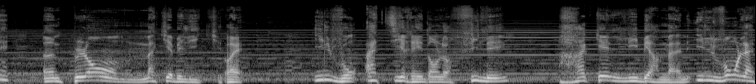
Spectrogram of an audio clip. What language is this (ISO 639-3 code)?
fra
